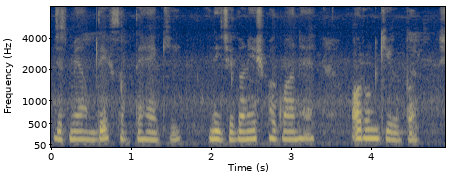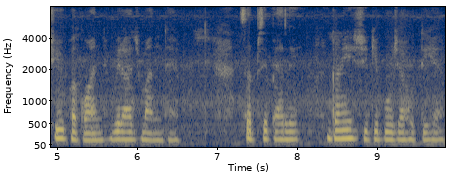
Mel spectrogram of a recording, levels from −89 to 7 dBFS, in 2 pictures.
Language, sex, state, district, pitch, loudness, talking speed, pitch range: Hindi, female, Rajasthan, Bikaner, 170 Hz, -21 LUFS, 150 wpm, 160-180 Hz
